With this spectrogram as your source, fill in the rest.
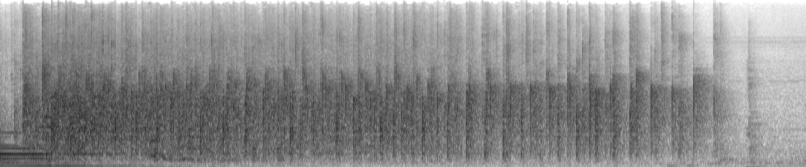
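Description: An audience claps and cheers loudly, then the applause fades away.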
